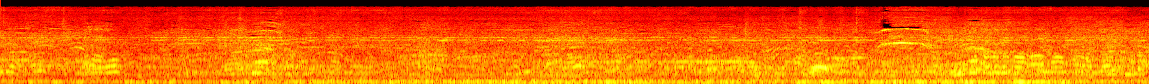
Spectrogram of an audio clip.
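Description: A vehicle engine rumbles slowly through the crowd.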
